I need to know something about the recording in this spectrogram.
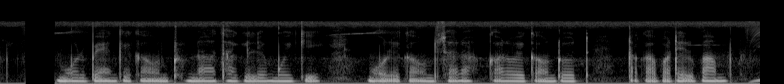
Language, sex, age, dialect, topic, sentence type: Bengali, male, 51-55, Rajbangshi, banking, question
